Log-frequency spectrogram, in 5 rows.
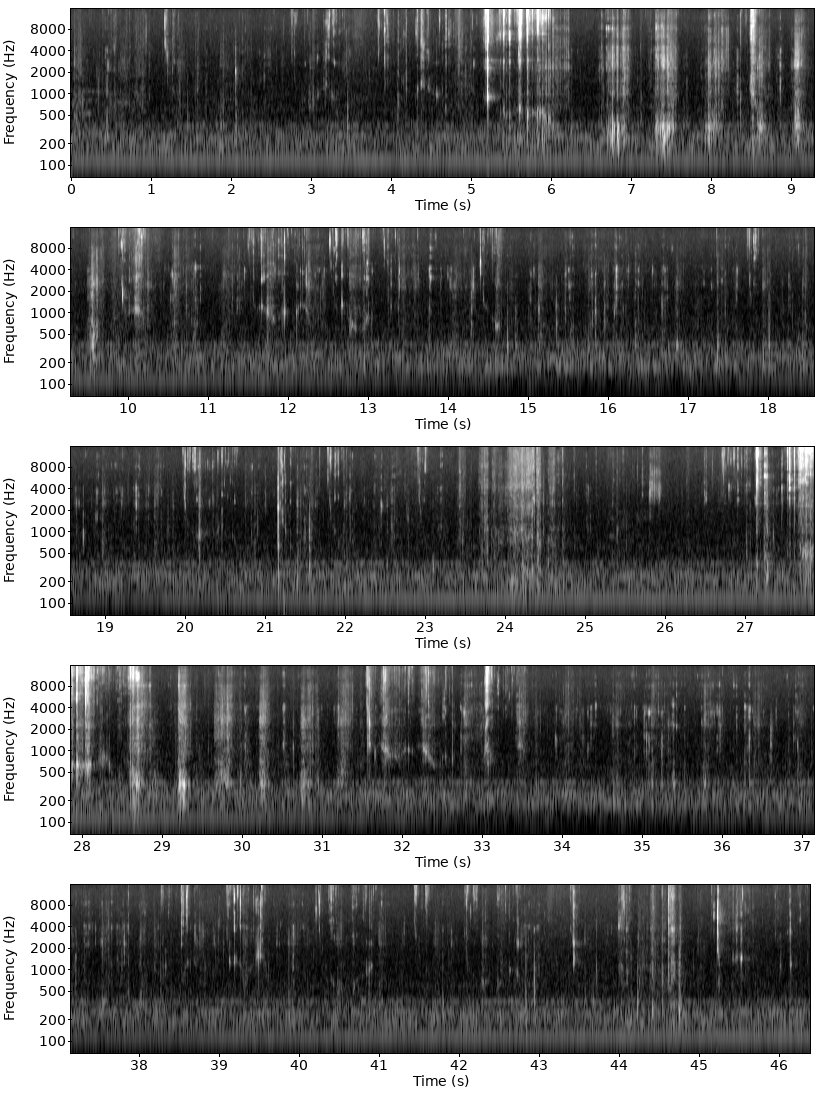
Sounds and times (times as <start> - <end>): Crunch: 0.0 - 26.0, 26.7 - 46.3.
